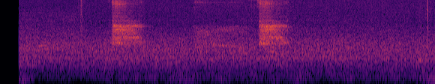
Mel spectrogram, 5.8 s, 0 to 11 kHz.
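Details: On 15 October 2022, a grey squirrel gives two harsh, rasping alarm calls about two seconds apart over steady background noise.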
